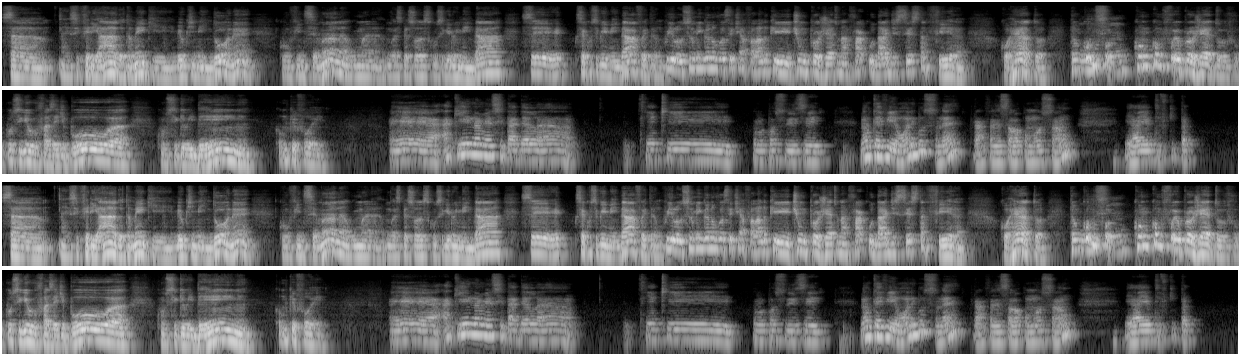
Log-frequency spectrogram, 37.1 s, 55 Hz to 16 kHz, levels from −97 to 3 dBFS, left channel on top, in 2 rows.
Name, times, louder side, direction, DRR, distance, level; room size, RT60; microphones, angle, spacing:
voice 1, 0.0-3.8 4.2-14.5 14.7-15.7 16.0-16.7 17.0-22.3 22.7-23.4, right 2 dB, 60° right, 0.4 m, -23 dB
voice 2, 16.1-16.9 24.4-27.1 28.2-29.5 29.8-30.8 31.4-35.0 35.4-36.3, equal, 30° left, 0.8 m, -29 dB
2.9 x 2.4 x 3.0 m
head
